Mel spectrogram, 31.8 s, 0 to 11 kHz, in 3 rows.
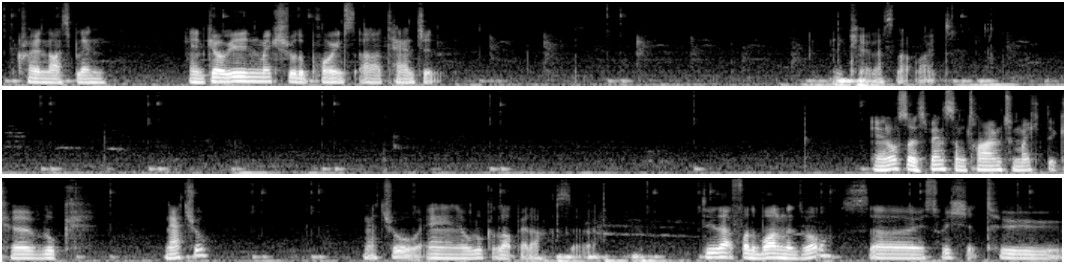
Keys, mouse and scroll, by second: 3.9-6.1 scroll down 1, 6.1 click, 9.5 click, 9.9-11.0 scroll down 1, 11.0 click, 12.9-13.9 scroll down 1, 13.9-26.4 drag, 26.4-26.8 scroll up 1, 27.0 shift+middle click, 27.7 click, 29.8 click.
